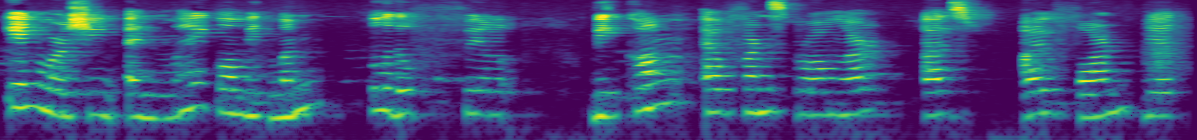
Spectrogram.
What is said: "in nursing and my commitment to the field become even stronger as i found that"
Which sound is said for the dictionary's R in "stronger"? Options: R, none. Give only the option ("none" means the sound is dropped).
R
